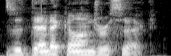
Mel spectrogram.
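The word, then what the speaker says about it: Zdeněk Ondrášek: If the 80 million pound Harry Maguire cannot defend the Cobra, Zdenek Ondrasek.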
